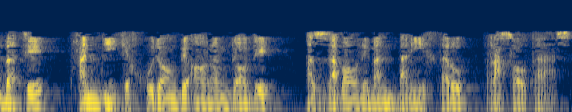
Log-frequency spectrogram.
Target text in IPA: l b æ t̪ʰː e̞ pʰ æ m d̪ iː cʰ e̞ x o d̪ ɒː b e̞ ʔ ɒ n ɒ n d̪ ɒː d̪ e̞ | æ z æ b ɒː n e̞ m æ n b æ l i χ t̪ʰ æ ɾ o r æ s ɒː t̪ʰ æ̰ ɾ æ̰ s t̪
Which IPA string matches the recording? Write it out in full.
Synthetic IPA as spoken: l b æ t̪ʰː e̞ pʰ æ n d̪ iː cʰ e̞ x o d̪ ɒː b e̞ ʔ ɒː n ɒ n d̪ ɒː d̪ e̞ | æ zː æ b ɒː n e̞ m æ n b æ l iː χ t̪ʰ æ ɾ o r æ s ɒː t̪ʰ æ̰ ɾ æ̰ s t̪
